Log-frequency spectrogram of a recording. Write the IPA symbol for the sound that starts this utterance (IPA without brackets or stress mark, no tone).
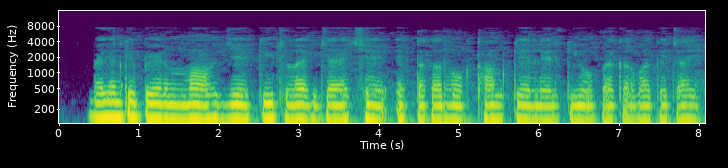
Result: b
